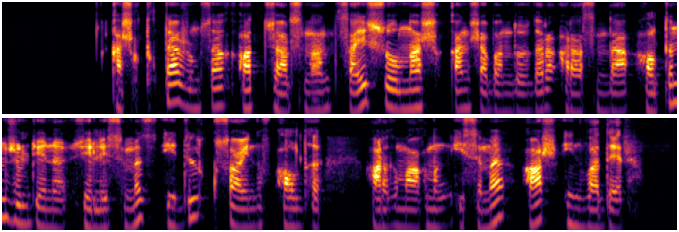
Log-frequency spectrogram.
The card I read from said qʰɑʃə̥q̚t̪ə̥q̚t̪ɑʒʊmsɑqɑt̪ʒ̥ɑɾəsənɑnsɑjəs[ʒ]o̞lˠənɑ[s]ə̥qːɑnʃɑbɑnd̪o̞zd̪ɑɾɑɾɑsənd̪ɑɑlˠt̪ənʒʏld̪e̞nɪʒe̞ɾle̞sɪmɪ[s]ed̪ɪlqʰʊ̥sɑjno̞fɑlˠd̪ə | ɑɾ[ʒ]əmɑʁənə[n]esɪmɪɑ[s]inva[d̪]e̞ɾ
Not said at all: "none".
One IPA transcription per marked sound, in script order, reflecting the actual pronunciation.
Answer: ʒ, ʃ, z, ʁ, ɴ, ʃ, d̪

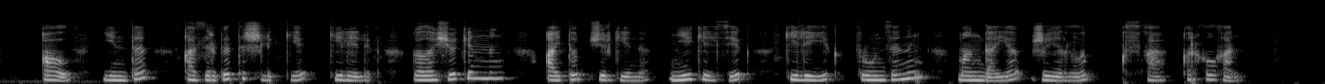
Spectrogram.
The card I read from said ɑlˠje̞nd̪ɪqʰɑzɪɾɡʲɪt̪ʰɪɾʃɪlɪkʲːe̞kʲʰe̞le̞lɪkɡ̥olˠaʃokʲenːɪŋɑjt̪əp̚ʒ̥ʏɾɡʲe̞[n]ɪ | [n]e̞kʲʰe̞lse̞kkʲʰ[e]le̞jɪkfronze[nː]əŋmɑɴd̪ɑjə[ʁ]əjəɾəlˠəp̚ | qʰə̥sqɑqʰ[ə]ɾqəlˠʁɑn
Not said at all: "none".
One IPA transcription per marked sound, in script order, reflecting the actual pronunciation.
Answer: n, n, e, n, ʒ, ə

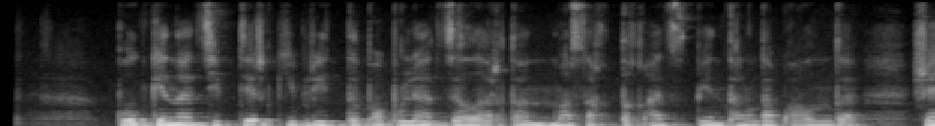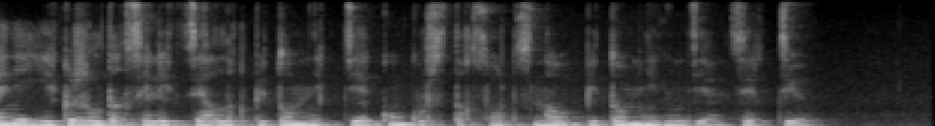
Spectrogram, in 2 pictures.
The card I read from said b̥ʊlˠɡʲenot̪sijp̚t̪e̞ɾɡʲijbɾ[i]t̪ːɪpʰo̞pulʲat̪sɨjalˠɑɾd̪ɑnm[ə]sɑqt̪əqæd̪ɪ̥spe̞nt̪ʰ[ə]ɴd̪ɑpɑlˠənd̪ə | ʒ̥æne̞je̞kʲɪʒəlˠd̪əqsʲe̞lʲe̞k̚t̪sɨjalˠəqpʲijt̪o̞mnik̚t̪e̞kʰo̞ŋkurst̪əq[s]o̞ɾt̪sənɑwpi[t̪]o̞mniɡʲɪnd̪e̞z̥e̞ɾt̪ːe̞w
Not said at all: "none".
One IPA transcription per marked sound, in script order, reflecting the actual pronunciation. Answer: i, ɑ, ɑ, s, t̪

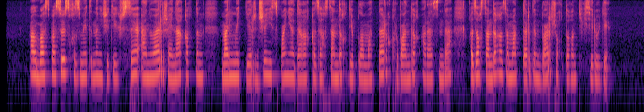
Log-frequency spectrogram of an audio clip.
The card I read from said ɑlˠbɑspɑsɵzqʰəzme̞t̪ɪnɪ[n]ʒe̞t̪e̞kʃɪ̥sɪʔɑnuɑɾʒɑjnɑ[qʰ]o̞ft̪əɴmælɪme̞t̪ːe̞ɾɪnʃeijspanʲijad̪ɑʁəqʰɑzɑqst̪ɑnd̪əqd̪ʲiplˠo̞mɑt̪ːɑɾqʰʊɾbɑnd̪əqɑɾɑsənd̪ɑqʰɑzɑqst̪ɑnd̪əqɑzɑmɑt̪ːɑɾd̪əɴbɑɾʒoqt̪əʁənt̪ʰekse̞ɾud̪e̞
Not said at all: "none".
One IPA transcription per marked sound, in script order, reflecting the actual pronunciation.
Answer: ŋ, q

